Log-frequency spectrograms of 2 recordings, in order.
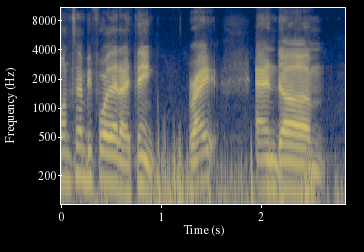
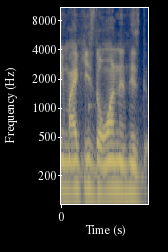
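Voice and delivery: usual speaking voice

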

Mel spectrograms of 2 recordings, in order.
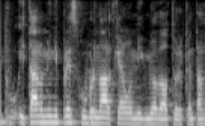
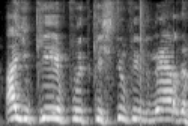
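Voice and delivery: shocked outburst; 7 semitones higher, 6 dB louder than usual. Real, not acted. Reacting to a video.

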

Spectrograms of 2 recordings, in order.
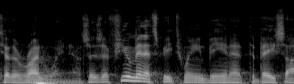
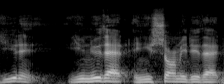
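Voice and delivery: louder, higher reproachful outburst; upset reproach; 4 semitones higher, 5 dB louder than usual. Retold or imitated. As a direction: let the pilot's alarm spill into scolding. Pilot scolds him after near-miss.

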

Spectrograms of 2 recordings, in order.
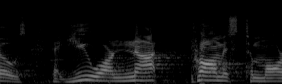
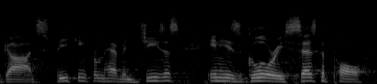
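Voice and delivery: ordinary delivery

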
